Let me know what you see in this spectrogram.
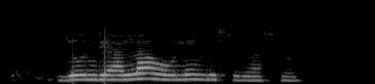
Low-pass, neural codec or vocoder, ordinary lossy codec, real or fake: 5.4 kHz; codec, 24 kHz, 0.9 kbps, WavTokenizer, medium speech release version 2; AAC, 24 kbps; fake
